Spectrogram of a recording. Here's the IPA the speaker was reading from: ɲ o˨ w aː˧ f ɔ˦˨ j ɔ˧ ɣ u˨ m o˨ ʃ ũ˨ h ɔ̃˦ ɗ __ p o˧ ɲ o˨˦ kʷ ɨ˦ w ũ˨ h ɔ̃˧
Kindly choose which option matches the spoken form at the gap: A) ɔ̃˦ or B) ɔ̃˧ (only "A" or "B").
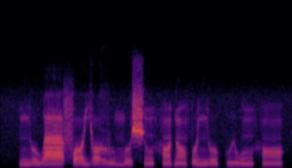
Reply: B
